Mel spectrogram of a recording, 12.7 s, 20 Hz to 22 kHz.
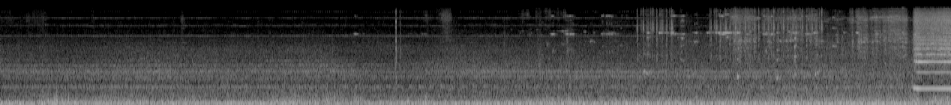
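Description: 2TE10M diesel locomotive's two-stroke 10D100 engines running with a steady low drone as the freight train approaches, growing louder, with faint wheel squeaks and clicks from about eight seconds in. Near the end the locomotive's horn starts a loud, steady blast.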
